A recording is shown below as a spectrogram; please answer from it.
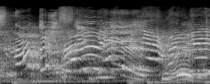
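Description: Children shrieking and shouting excitedly in a play-fight, with high-pitched cries that rise and fall.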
